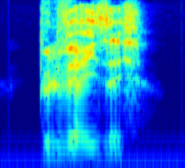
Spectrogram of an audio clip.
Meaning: 1. to pulverise (to grind into powder) 2. to pulverise (defeat thoroughly) 3. to spray (to project as liquid droplets)
- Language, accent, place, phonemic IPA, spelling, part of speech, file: French, France, Lyon, /pyl.ve.ʁi.ze/, pulvériser, verb, LL-Q150 (fra)-pulvériser.wav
